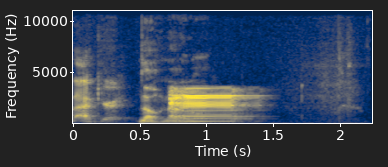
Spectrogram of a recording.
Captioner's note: buzzer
